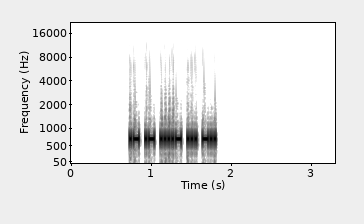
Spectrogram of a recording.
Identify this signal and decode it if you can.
Morse code, heard as a keyed tone, about 53 wpm, 700 Hz. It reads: AA4SD
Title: USA Call Signs - 5 Characters - 50wpm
